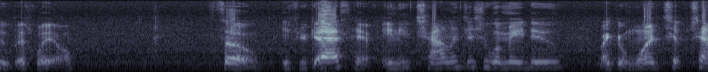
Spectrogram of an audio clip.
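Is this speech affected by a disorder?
Yes: cerebral palsy.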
